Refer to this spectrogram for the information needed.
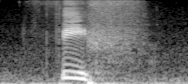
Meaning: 1. One who carries out a theft 2. One who steals another person's property, especially by stealth and without using force or violence 3. A waster in the snuff of a candle
- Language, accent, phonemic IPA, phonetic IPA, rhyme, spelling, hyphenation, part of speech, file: English, US, /ˈθiːf/, [ˈθɪi̯f], -iːf, thief, thief, noun, En-us-thief.ogg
